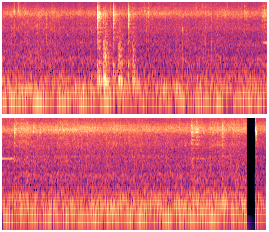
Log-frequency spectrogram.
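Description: Prawns fry with spring onions and turmeric in a pan, giving a steady, moderate sizzle with a few brief scraping stirs early on and a short cut near the end.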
